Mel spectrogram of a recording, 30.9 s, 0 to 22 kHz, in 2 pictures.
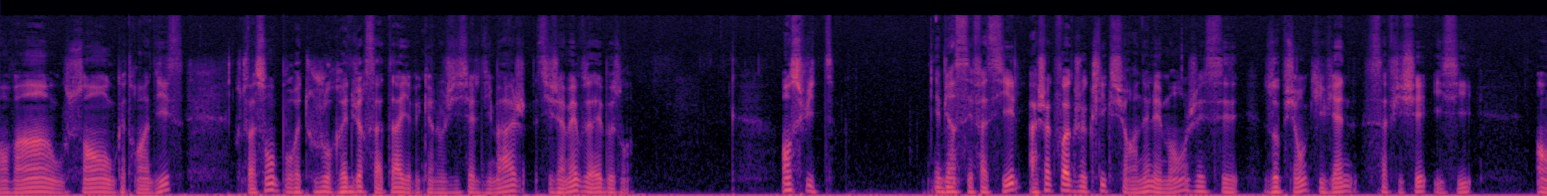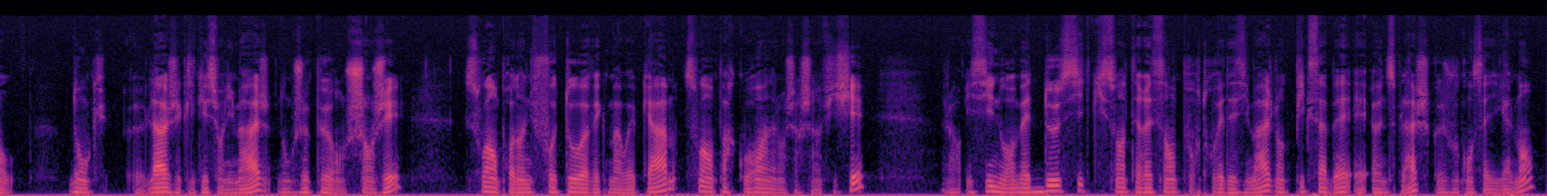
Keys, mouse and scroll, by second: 1.3 click, 10.6 click, 18.9 click.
